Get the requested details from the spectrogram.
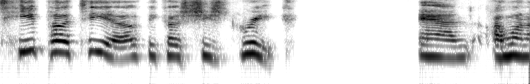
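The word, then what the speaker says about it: Hypatia: said, "No, no, no, no, no, no. It's heippatia." And that's how the Greeks called her, Heippatia.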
